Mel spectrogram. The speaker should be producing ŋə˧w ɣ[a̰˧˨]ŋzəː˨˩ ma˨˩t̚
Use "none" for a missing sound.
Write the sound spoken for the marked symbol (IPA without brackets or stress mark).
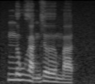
a̰˧˨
